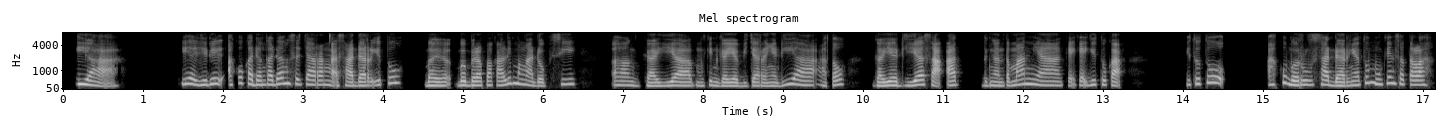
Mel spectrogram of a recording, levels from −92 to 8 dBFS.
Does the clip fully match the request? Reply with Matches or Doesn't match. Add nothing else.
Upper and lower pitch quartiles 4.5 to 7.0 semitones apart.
Matches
